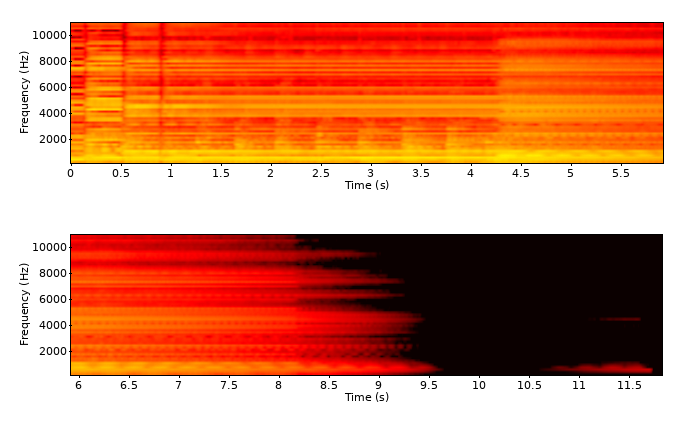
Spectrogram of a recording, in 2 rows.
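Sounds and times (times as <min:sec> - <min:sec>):
bassoon: 0:00.0 - 0:09.1.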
